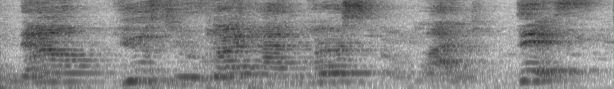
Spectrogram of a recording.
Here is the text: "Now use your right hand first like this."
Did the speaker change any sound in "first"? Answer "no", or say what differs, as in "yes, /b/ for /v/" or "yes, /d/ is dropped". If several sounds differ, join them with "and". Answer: yes, /p/ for /f/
